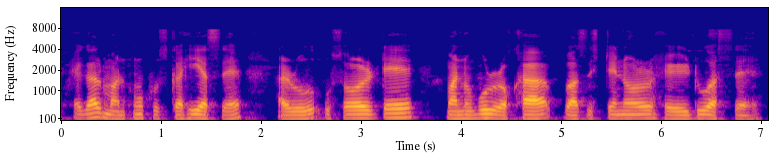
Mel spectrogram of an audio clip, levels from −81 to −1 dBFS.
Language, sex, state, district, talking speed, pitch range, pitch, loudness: Assamese, female, Assam, Kamrup Metropolitan, 110 wpm, 115-125 Hz, 120 Hz, -20 LUFS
